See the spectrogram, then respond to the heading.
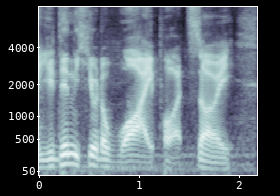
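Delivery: normal talking voice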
